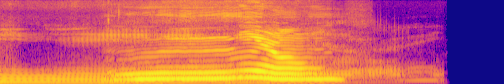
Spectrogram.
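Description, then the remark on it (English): A person vocally imitates an airplane flying low over the head: a sustained, buzzy hum that swells and rises in pitch midway, then fades off over about three seconds, fairly loud. “That was so, kind of a good anyway, plane noise, wasn't it?”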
